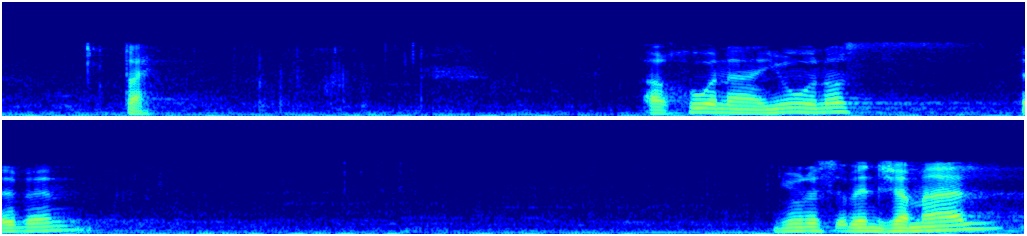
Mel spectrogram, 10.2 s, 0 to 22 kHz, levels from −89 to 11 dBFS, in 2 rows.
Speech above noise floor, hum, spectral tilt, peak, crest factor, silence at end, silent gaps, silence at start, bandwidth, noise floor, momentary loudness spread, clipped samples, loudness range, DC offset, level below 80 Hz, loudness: 26 dB; none; -5 dB/octave; -20 dBFS; 22 dB; 0 s; none; 0 s; 5.2 kHz; -62 dBFS; 25 LU; under 0.1%; 10 LU; under 0.1%; -66 dBFS; -38 LUFS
